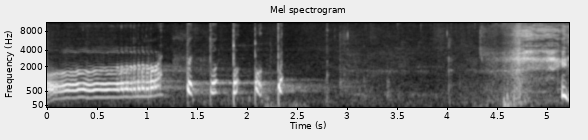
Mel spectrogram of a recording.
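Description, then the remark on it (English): During a game of Simon Says, a person does a chicken impression: a drawn-out, nasal squawk followed by a quick run of five or six sharp, rhythmic clucks, loud, ending with a breathy rustle. “Makes sound like a chicken.”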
